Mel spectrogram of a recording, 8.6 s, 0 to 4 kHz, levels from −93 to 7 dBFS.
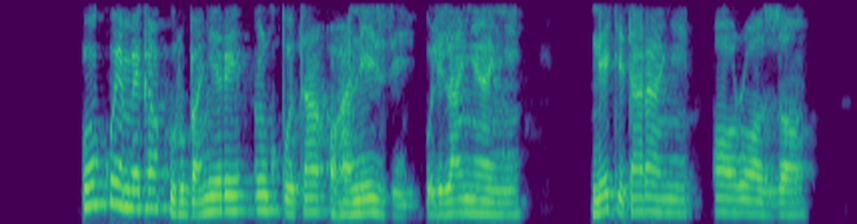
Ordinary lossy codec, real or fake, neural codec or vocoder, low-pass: none; fake; codec, 16 kHz, 8 kbps, FreqCodec, larger model; 3.6 kHz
